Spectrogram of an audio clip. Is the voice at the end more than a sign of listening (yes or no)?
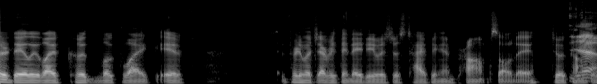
yes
